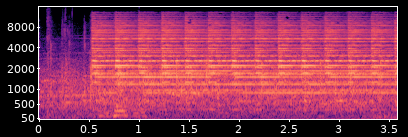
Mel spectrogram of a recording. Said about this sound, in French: on va écouter ces applaudissements, François. Oui. C'était à la clôture de Wall Street hier soir.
